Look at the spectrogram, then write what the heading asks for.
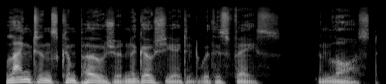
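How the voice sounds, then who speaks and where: A man's voice: very deep voice, animated, a little slow, darkish tone, no echo, clean studio sound. A man reading scripted literary mystery narration as a storyteller. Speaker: audiobook narrator.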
